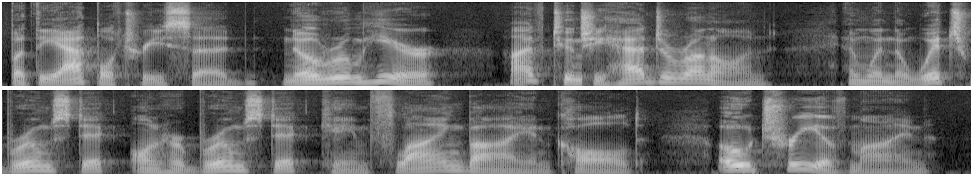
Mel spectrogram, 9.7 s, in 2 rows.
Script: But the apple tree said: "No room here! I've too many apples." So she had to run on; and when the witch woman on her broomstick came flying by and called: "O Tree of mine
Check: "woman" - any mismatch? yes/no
yes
